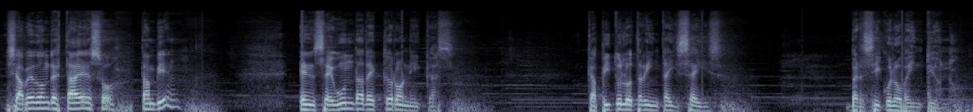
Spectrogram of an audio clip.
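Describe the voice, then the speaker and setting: A man's voice: mid-range voice, steady tone, takes it slowly, pauses often, mellow, faint music behind. A man preaching an impassioned Pentecostal sermon as pastor at a church service, calling out to the congregation.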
